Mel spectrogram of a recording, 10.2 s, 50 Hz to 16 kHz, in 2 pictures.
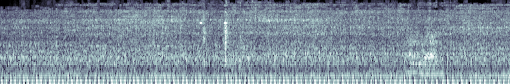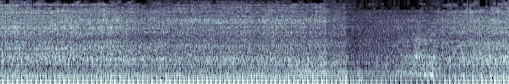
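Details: Stored Honda Rebel 250 Special (MC13) motorcycle at start-up check: a steady, even low putter at idle with a clean rhythm and no ticks or knocks; no abnormal engine noise. Normal running.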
